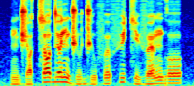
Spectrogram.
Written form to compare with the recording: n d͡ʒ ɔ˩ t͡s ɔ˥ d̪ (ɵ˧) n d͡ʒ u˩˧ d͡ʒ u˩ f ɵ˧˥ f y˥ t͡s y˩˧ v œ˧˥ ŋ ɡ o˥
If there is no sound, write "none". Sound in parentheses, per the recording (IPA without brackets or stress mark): ɵ˥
